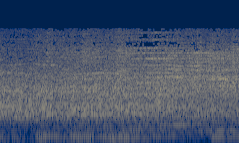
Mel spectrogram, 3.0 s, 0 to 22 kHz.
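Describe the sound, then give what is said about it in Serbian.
A stadium crowd at the London 2012 Olympic opening ceremony applauds and cheers as the athletes are welcomed, making a thick, continuous roar of many voices and hands that stays steady throughout. “Još jedan aplauz za olimpijske igre u Londonu.”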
